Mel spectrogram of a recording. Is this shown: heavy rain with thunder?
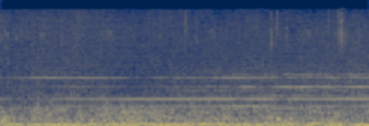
yes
